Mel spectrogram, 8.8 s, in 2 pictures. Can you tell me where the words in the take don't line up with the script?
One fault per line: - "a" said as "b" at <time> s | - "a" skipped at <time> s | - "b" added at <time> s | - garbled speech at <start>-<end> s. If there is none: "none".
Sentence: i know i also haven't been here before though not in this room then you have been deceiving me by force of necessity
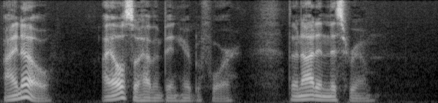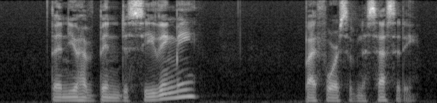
none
